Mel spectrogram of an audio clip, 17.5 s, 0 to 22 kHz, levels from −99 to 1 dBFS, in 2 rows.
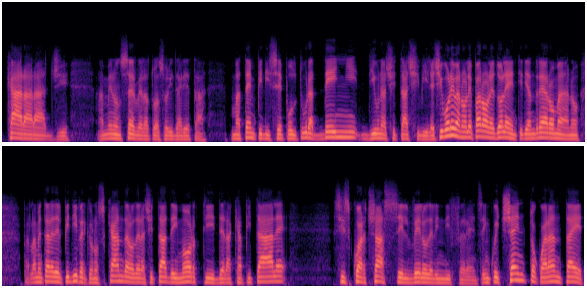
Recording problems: muffled; slightly; fading above 4 kHz

